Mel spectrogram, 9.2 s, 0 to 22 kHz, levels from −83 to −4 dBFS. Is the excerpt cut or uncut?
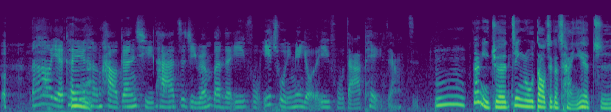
cut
